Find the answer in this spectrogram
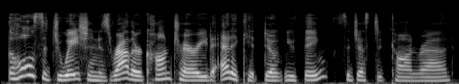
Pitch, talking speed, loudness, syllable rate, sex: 220 Hz, 170 wpm, -19 LUFS, 5.8 syllables/s, female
